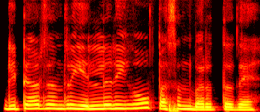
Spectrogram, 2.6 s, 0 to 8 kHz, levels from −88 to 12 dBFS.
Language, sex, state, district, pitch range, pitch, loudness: Kannada, female, Karnataka, Dharwad, 205-275 Hz, 250 Hz, -11 LUFS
